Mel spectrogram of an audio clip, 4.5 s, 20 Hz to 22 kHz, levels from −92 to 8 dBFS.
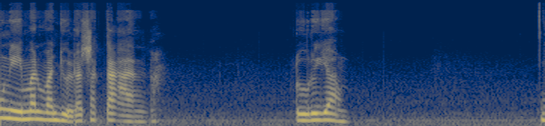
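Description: From 0.57 to 3.37 s, repeated packet loss leaves gaps up to 140 ms, filled by repeating earlier sound, so the speech turns choppy and robotic.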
